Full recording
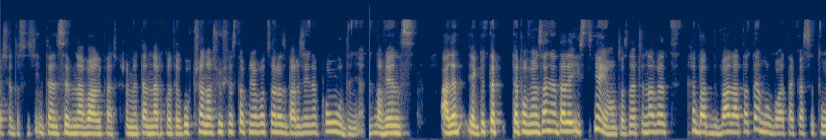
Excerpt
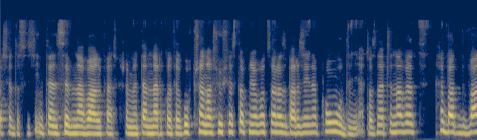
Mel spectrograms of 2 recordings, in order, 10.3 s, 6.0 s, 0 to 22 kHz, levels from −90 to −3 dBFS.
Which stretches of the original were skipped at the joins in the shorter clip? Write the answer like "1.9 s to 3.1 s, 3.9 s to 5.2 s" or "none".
4.6 s to 7.7 s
